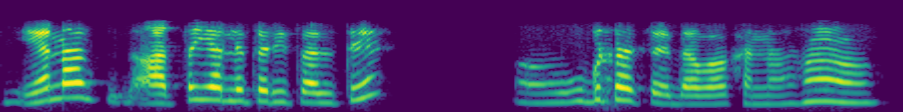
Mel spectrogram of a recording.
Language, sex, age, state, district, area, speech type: Marathi, female, 45-60, Maharashtra, Amravati, rural, conversation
